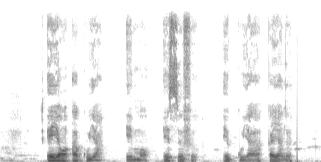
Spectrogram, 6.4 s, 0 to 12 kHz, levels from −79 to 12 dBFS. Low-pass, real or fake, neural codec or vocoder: 10.8 kHz; fake; vocoder, 44.1 kHz, 128 mel bands every 256 samples, BigVGAN v2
